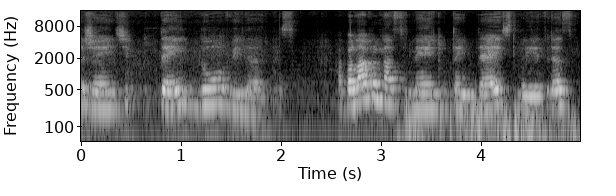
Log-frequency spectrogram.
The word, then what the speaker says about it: nascimento: A palavra nascimento tem 10 letras e apenas 8 fonemas. Não se pronuncia o S. E o E e o N, eles têm um único som.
